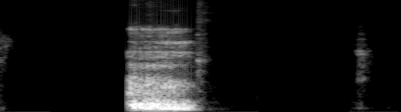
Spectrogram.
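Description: A man's short grunt-like vocal sound, once, about half a second in, lasting under half a second with a slightly falling pitch.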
